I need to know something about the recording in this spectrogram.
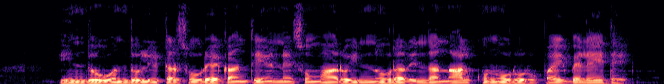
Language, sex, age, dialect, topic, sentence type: Kannada, male, 31-35, Mysore Kannada, agriculture, statement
